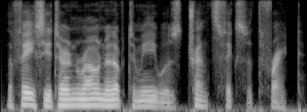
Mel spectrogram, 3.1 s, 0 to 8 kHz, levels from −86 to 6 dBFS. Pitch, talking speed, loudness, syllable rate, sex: 100 Hz, 255 wpm, -18 LUFS, 5.5 syllables/s, male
